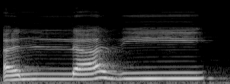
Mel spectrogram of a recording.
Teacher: لام کے اوپر تشدید ہے، ٹائم ٹیکنگ ہوگا، اور جو فتحہ کی حرکت ہے اس کو 1 کاؤنٹ ادا کریں گے۔ یہاں پر یائے ساکن سے پہلے ذال کے نیچے زیر کی حرکت، تو یہاں پر یائے مد کا رول ہو رہا ہے۔ ہم اس وی کو 2 کاؤنٹس لمبا پڑھیں گے اور اس کو نرمی کے ساتھ بھی ادا کریں گے۔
